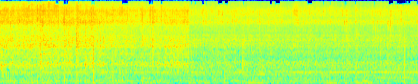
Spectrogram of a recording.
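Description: Ridge gourd fries in a pan with garlic, green chilli and curry leaves, giving a loud, steady hiss of sizzling throughout, slightly softer after a few seconds, with no talk.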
